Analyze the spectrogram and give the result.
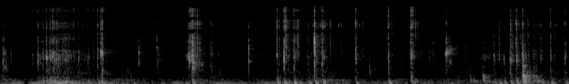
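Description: A metal knife cuts crunchy flakes from the edge of a solid cream soap block. Quick, dry crunching and crisp clicks sound in irregular bursts, with bright crackle over a soft low rumble. Each snap dies away almost instantly.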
